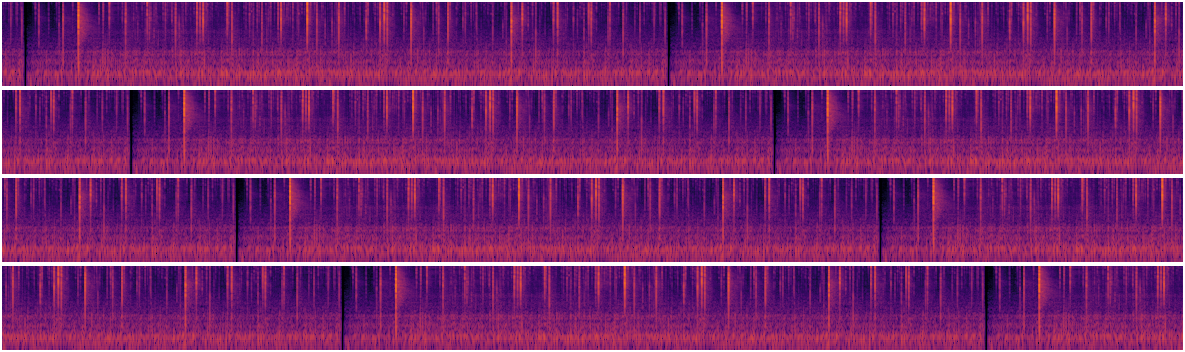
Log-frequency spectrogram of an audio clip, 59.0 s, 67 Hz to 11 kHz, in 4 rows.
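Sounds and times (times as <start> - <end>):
logs crackling and popping: 0.0 - 59.0.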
